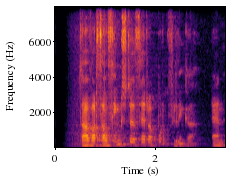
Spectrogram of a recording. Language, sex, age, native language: Icelandic, male, 20-29, Icelandic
